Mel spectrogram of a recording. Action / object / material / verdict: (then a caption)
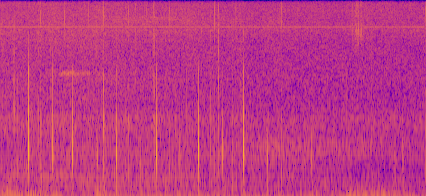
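tap / hollow plastic pill organizer / plastic / none. A translucent blue hollow plastic weekly pill organizer is held close and tapped quickly on its lids with long nails. The result is a quick run of short, hollow plastic clicks with a mid-range knock, over a low rumbling background. The taps grow softer and sparser toward the end.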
